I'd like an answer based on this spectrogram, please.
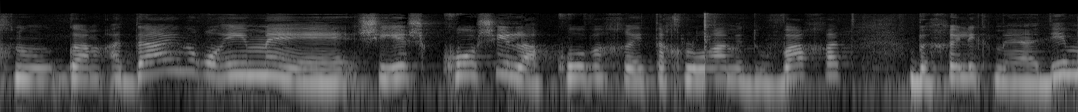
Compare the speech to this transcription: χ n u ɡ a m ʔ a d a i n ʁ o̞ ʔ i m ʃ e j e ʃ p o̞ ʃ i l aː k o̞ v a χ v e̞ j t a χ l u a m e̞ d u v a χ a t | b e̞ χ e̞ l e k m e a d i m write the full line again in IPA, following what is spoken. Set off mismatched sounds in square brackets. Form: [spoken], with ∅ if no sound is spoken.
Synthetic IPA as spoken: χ n u ɡ a m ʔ a d a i n ʁ o̞ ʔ i m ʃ e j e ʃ [k] o̞ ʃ i l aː k o̞ v a χ [ʁ] e̞ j t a χ l u a m e̞ d u v a χ a t | b e̞ χ e̞ l e k m e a d i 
